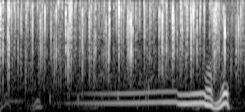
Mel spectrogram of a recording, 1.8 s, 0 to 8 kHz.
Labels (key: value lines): label: biophony, cascading saw
recorder: SoundTrap 600 or HydroMoth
